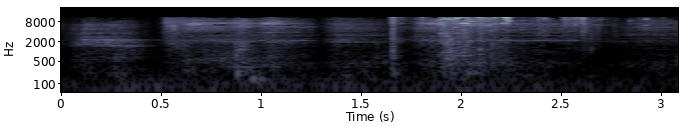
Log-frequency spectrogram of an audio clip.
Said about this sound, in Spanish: Chris le quita unas llaves a Jeremy.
